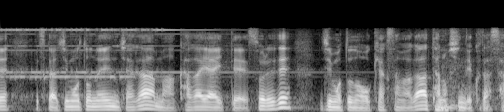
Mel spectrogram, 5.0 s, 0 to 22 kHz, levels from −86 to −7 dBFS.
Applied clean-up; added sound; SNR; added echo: none; Telephone; 17 dB; none.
